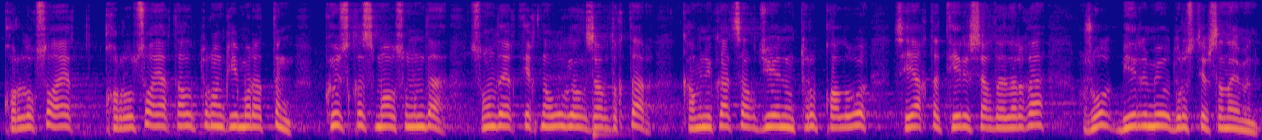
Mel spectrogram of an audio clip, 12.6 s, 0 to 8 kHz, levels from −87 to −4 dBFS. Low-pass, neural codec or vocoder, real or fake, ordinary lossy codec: none; none; real; none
